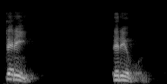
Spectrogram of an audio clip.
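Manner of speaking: "tre" alone, then "trébol" stressed on TRÉ; "tre... trébol", picking out the stressed first syllable. Shown as a demonstration. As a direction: isolate "tre", pause, then say "trébol" falling after TRÉ. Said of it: "o sea, en E".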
